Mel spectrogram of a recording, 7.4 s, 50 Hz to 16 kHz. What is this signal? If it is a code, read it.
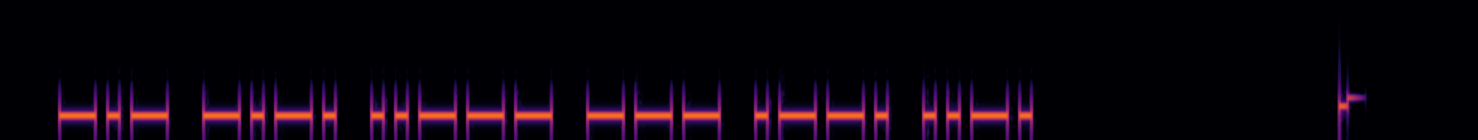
Morse code, heard as a keyed tone, about 20 wpm, 700 Hz. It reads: KC2OPF
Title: USA Call Signs Repeated 2x 20wpm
